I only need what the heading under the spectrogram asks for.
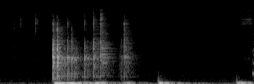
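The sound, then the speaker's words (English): Dice clatter onto a hard tabletop in a quick burst of rattling clicks, followed by a couple of softer knocks as they settle, with no one speaking; rolled in a tabletop role-playing game for a dexterity check needing 65 or less. “So you're hoping for 65 or less.”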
